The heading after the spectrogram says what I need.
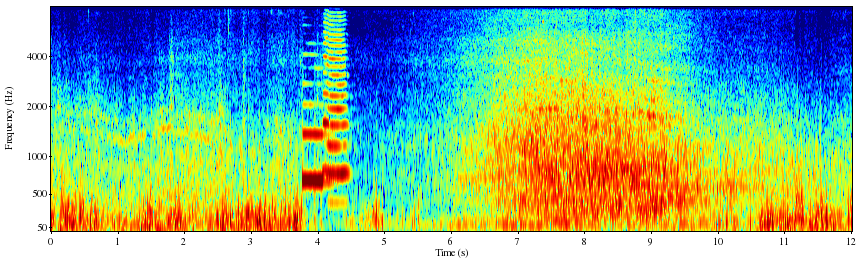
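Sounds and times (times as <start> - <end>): railcar passing on rails: 0.0 - 12.0
two-tone train horn: 3.8 - 4.6.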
